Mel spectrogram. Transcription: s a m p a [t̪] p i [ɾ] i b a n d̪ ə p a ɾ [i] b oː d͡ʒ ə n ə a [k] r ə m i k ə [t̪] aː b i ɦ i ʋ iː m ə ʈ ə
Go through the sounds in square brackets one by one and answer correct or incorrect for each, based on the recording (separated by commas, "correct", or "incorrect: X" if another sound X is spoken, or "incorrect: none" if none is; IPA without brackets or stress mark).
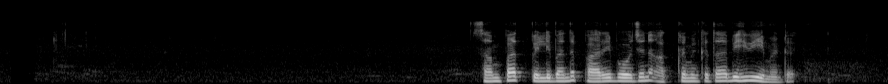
correct, incorrect: l, correct, correct, correct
